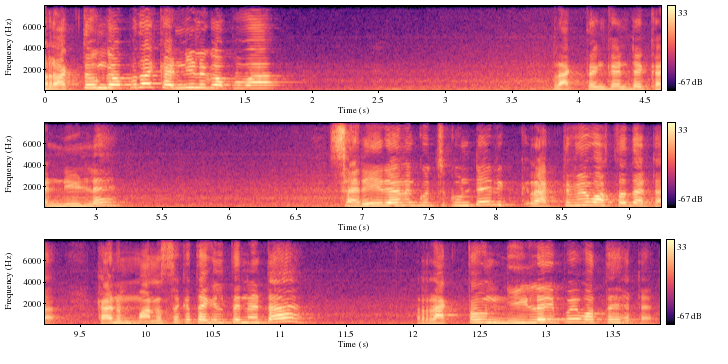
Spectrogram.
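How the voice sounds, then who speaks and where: A man's voice: high-pitched, a bit bright, slight background noise. A man with a Telugu accent leading a Bible study as pastor, who keeps putting questions to his listeners and speaks with emphasis.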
